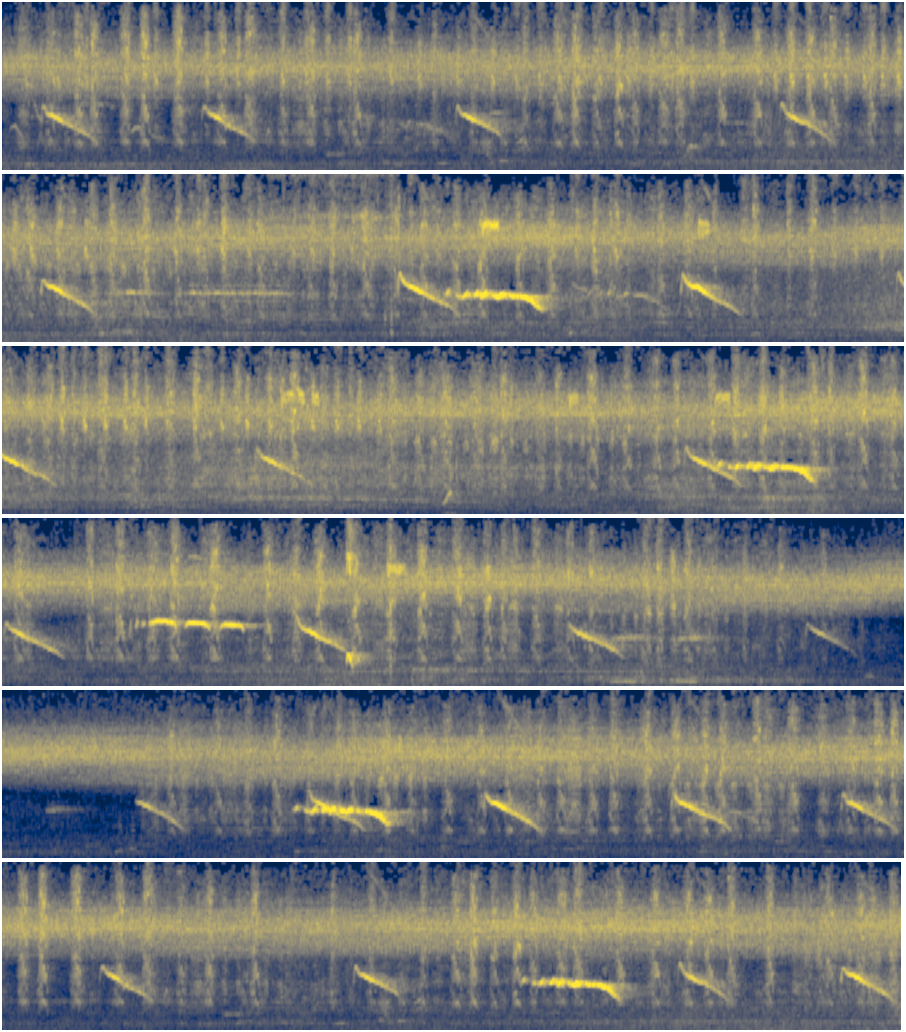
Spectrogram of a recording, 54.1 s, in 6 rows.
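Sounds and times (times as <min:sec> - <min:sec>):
steady high hiss: 0:00.0 - 0:54.0
songbird whistling: 0:09.4 - 0:12.3, 0:13.0 - 0:16.4, 0:24.9 - 0:26.4, 0:28.3 - 0:30.8, 0:39.0 - 0:40.2, 0:50.2 - 0:52.4.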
